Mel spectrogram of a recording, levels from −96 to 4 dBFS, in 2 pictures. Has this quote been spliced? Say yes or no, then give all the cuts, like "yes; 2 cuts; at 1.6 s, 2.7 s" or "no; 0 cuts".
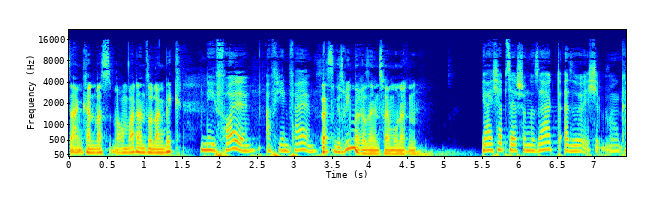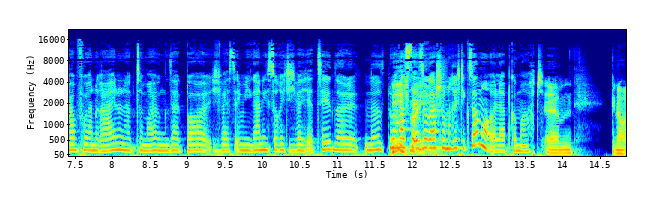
yes; 2 cuts; at 11.6 s, 13.7 s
